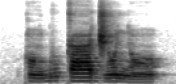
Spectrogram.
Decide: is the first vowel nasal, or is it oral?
nasal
